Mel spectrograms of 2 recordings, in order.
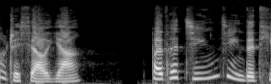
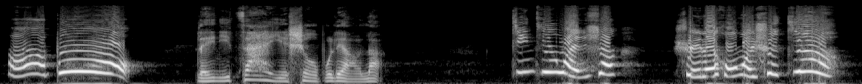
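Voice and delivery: much higher, louder desperate lamb; 12 semitones higher, 6 dB louder than usual. Acted.

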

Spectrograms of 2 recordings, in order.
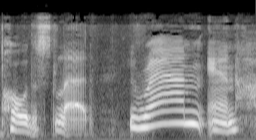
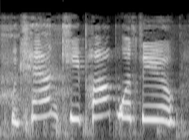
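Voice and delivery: panting; 12 semitones higher than usual. Acted. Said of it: "panted the husky dogs".

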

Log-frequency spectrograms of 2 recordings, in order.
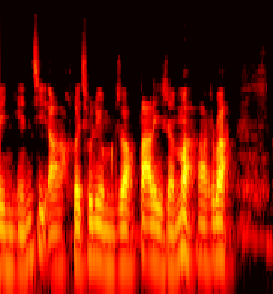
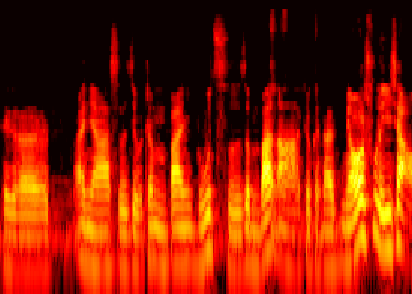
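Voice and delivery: ordinary delivery, nothing marked

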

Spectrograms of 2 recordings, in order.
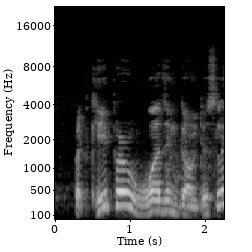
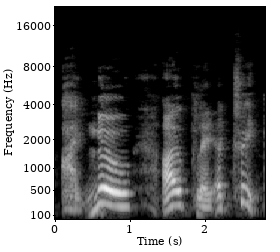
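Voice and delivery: sudden loud, gleeful "I know"; gleeful plotting; 7 semitones higher, 11 dB louder, slower than usual. A narrator's reading. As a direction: burst out with a naughty idea. Child gleefully plots trick.

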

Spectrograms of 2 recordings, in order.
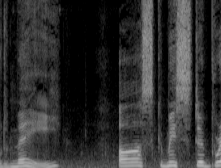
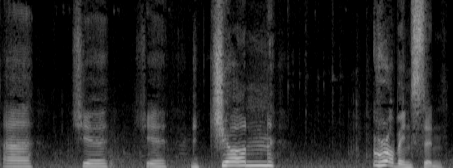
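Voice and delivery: halting, stuttered start, then louder blurt; stammering hesitation; 6 semitones higher, 5 dB louder than usual. Acted. Little man giving Holmes a false name, stammering. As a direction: stumble on the first sound, then blurt it.

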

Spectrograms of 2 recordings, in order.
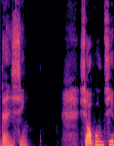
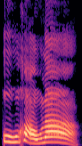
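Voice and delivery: loud, high, drawn-out alarm cry; panicked shout; 10 semitones higher, 12 dB louder, much slower than usual. A narrator's reading. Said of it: "惊慌地大喊". (惊慌地大喊)

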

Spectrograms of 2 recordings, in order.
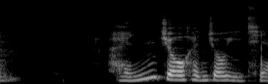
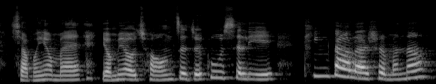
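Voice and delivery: plain reading voice

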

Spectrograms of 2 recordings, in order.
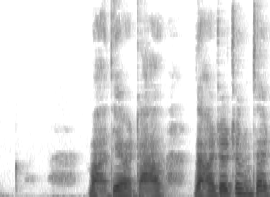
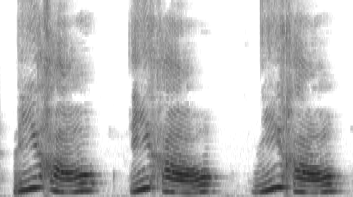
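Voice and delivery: high, squawking parrot greeting; much higher parrot voice; 10 semitones higher, 8 dB louder, much slower than usual. A narrator's reading. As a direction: chirp it like a bird. Parrot heard from dining room.

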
